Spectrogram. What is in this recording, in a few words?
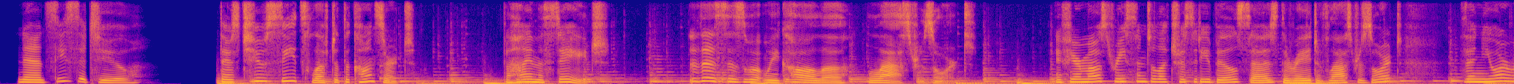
Commercial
